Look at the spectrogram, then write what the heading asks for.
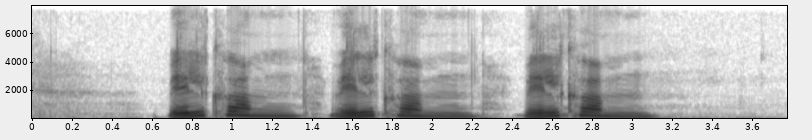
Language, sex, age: Danish, female, 58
